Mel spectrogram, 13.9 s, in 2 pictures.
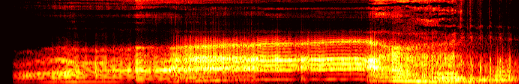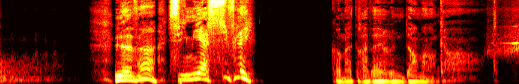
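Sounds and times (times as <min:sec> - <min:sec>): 
inhuman rumbling growl rising from the ground: 0:00.2 - 0:07.0
speech: 0:05.4 - 0:07.1, 0:08.2 - 0:10.4, 0:11.4 - 0:13.0.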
